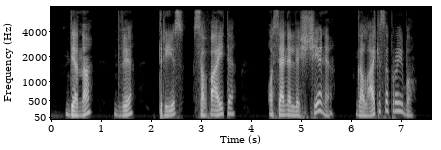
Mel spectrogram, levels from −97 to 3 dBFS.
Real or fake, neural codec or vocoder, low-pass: real; none; 7.2 kHz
